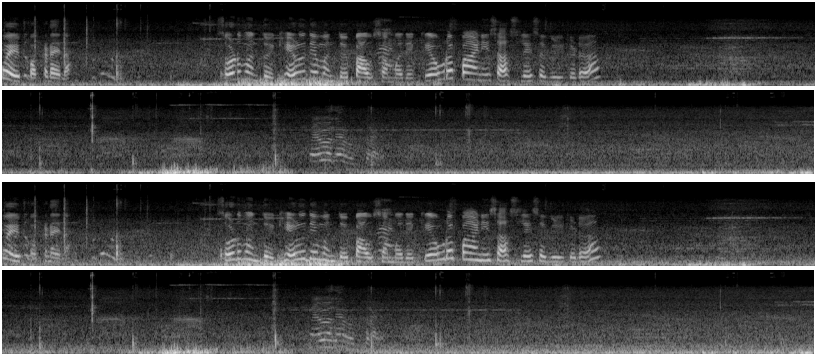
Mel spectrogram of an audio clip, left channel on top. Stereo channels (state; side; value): normal; both; correlation 0.34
